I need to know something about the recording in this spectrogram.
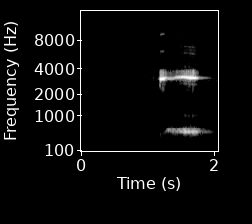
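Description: A single electronic beep, one steady high-pitched tone lasting about half a second, starting just past the middle.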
